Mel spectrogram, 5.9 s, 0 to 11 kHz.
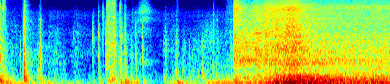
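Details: BMW Alpina D3 BiTurbo E92 coupe diesel, first start after rebuild following a knocking engine and ECU coding: a few clicks and clunks, short crank, then catches and settles into a steady, even idle; healthy start.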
